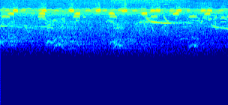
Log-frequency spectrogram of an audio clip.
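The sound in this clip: Forest birds calling at dawn, faint and high-pitched: many short chirps repeat in an uneven rhythm, with a few thin, sweeping whistles over a soft, steady hiss.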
